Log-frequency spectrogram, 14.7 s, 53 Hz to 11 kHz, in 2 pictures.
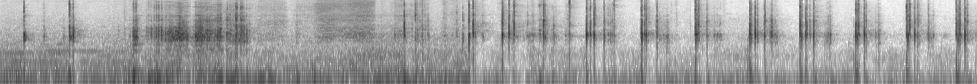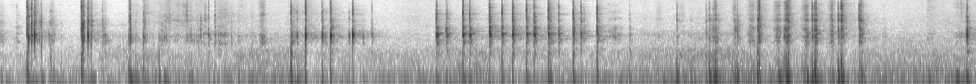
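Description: A small hollow plastic Agfa pocket compact film camera, held in both hands, is scratched and tapped with long red-painted nails. A soft, bright scratching rasp opens the clip, followed by rapid runs of sharp, dry clicking taps with a hollow plastic tone around 1.2 kHz. Each tap dies away almost instantly.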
